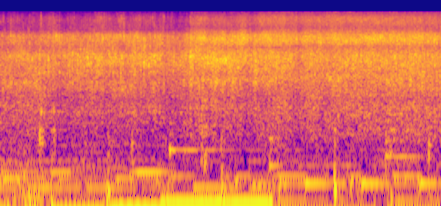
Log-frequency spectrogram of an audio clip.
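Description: Chicken thigh sizzling in hot oil and butter in a cast-iron skillet: a steady frying hiss.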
